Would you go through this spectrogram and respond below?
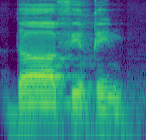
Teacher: یہ قاف ہے، حروف استعلاء میں سے، اس کو موٹا پڑھنا ہے ہمیشہ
